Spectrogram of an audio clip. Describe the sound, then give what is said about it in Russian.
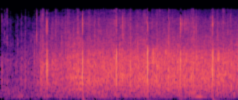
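Audience applause fills an awards ceremony: steady, dense clapping with a few sharper individual claps standing out, sustained evenly throughout at a moderate level. “Я бы попросила отдельные аплодисменты и память Виктору Цою.”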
